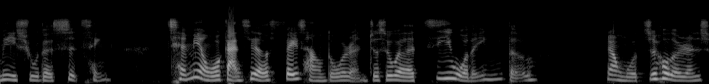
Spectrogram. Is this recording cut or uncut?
uncut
